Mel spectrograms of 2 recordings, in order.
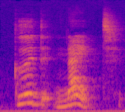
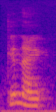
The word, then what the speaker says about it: good night: Yeah, good night. We sometimes say good night, good night. So that ud in good is dropped. We remove that ud sound and we say good night, good night.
